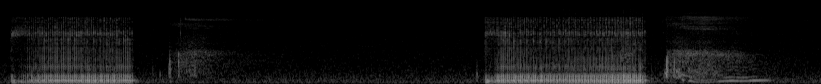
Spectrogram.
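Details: French Bulldog indoors snoring as it blows bubbles: two long harsh rattling snores about four seconds apart, each followed by a wheezy, slightly whistling exhale that wavers in pitch.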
